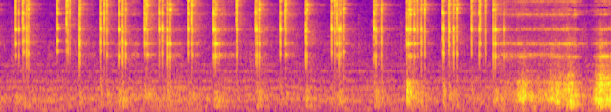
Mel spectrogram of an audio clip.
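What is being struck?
Small glass tumbler.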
